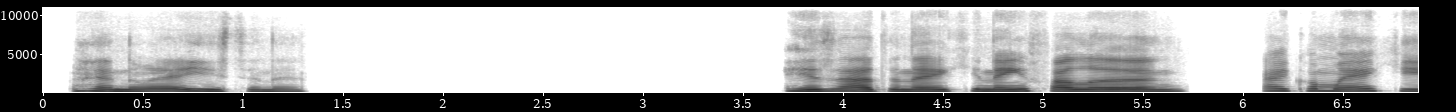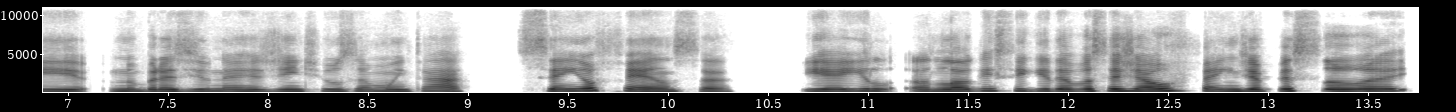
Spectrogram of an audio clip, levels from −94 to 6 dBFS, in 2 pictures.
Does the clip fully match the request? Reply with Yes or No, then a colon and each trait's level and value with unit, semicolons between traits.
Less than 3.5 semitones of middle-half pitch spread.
Yes: narrow, 2.4 semitones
